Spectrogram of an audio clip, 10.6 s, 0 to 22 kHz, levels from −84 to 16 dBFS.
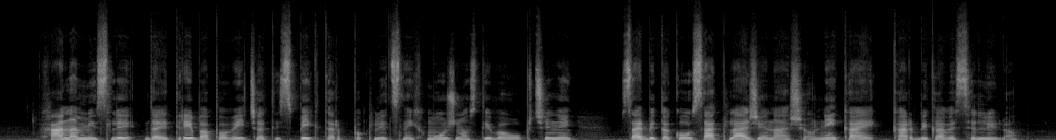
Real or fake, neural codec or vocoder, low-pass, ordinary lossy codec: fake; codec, 44.1 kHz, 7.8 kbps, Pupu-Codec; none; none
